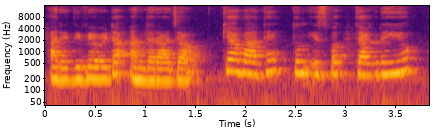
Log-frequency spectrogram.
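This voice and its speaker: A woman voicing a kind, caring elderly father-in-law in a spoken storybook, in a soft affectionate tone. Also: high-pitched, lively intonation, normal speed, pitched above the performer's own voice. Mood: tender. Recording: roomy echo.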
